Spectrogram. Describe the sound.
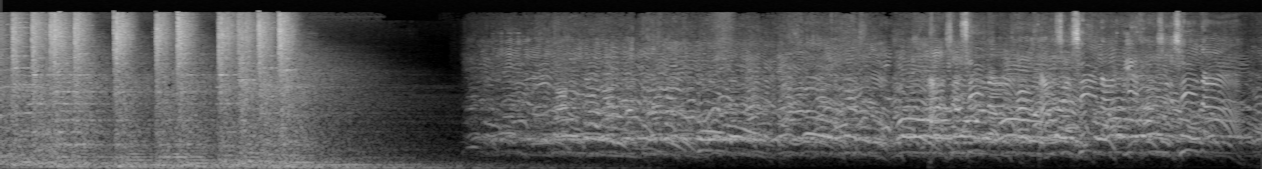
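A loud, pulsing burst fades out, then a large crowd erupts in continuous angry shouting and jeering at a woman arriving at the prosecutor's office after her capture, many voices overlapping at steady volume through the end.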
